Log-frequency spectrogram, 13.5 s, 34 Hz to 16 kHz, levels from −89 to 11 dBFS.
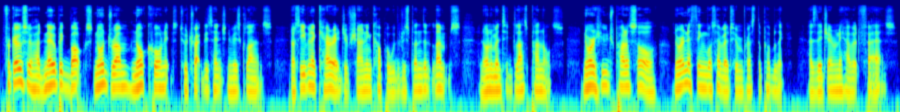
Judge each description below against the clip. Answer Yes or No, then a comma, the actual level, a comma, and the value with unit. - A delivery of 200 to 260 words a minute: Yes, fast, 205 wpm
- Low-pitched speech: Yes, low, 125 Hz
